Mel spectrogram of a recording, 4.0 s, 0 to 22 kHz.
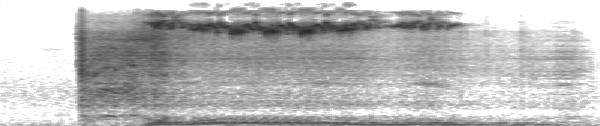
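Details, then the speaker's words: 1991 Ford Mustang Fox body barn find after new fuel pump install and more gas added, second attempt: brief crank, clean catch, steady even idle with no misfires or stumbling; sounds healthy, no smoke. "Sounds good. Like sounds healthy. No smoking or nothing."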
